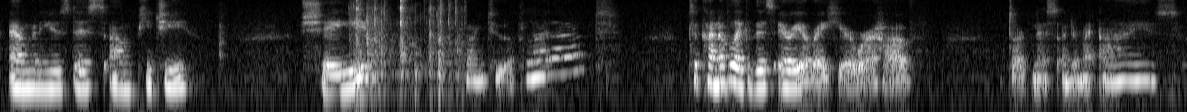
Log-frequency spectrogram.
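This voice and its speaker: A beauty vlogger in her twenties, a native Spanish speaker, chats casually while doing her makeup, dropping "like" constantly. Her medium-pitched voice is fairly bright with vocal fry, picked up by a distant mic.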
